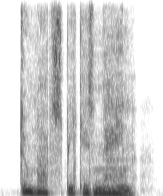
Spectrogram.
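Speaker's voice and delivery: firm, insistent, disgusted. A woman forbids a man to speak a name, insisting. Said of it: "Dahlia insisted, and she spat upon the ground".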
